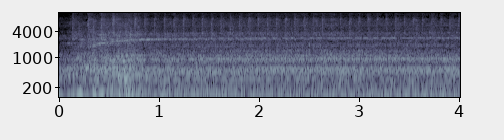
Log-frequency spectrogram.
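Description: A sewing machine hums and rattles steadily while stitching along the bottom edge of a fabric mask, its motor running continuously at an even pace, quiet and close with no talk.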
